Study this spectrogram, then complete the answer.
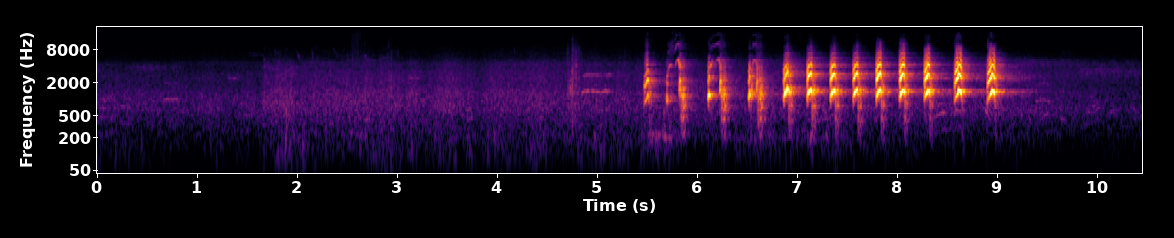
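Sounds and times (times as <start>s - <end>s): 
white-tailed eagle yelping calls: 4.8s - 9.4s.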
